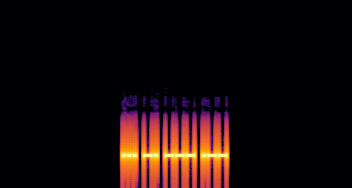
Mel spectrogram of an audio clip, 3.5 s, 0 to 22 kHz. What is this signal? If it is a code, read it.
Morse code, heard as a keyed tone, about 46 wpm, 700 Hz. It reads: SNOW
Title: Top 500 Words 45wpm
